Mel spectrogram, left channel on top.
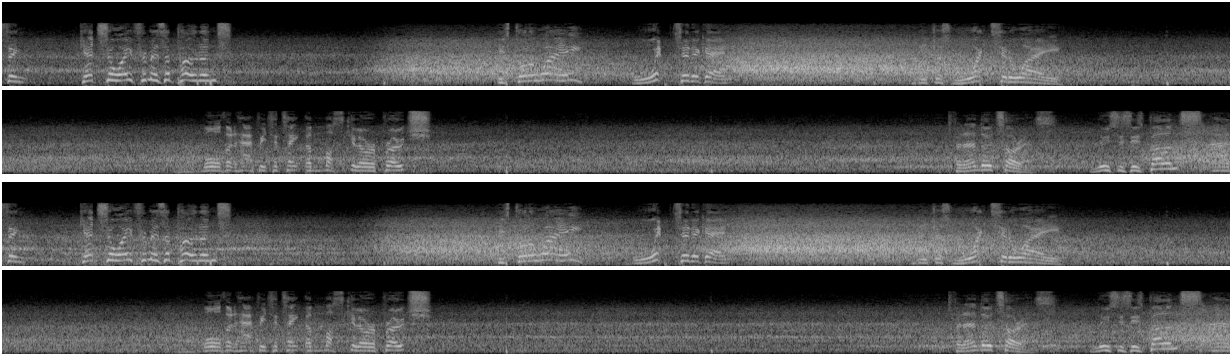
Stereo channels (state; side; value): normal; both; correlation 0.56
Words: Gets away from his opponent. He's got away. Whipped it again. And he just whacks it away. More than happy to take the muscular approach. Fernando Torres loses his balance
